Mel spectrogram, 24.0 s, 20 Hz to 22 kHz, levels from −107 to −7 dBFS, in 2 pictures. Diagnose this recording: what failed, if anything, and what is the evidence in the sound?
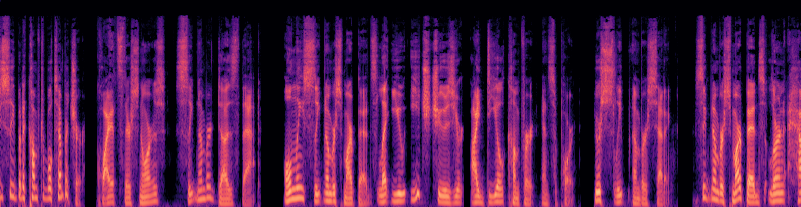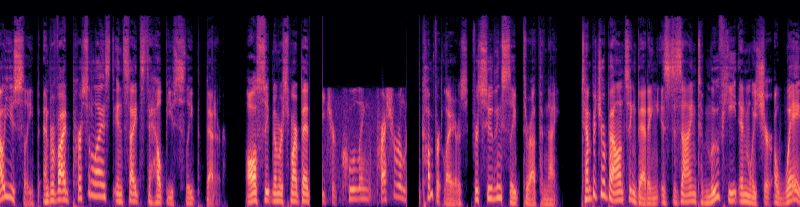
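At 16.65 s the speech drops out for 200 ms, then returns dull and boxy with nothing above 3.8 kHz and a new noise floor roughly 30 dB down, at much the same level, from "comfort layers for soothing" until 18.3 s. This is likely an input switched to a poorer device at the driver stage; the gap and changed background set it apart from a codec's bandwidth drop.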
